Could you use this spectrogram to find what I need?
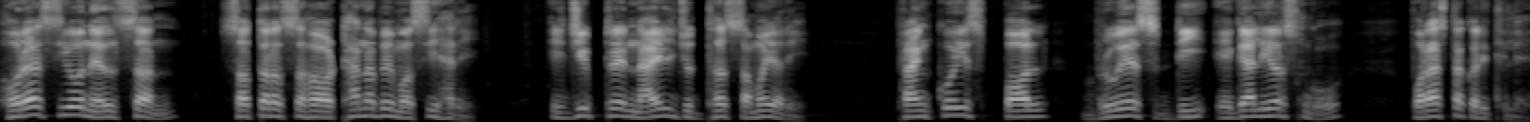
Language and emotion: Odia, neutral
